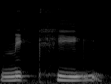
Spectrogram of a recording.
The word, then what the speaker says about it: Nikhil: his parents say it the second part of it longer sounding like heel like she pronounced it like nick heel she bends down so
